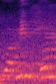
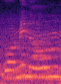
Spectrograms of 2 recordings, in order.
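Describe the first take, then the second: The two takes are said the same way.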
